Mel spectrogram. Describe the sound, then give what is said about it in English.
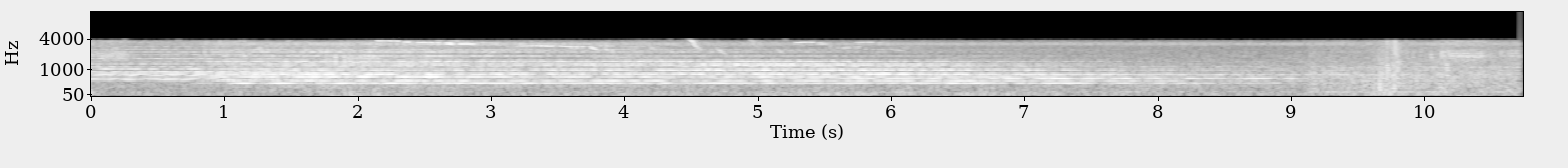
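Birds call high in a rainforest canopy, a dense layered chorus of sustained tones with occasional sliding whistles, continuous and moderately loud throughout, with no voices. “High up in the trees, we can find birds living among the branches of the canopy.”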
